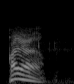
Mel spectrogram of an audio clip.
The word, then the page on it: kaya: Noongar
